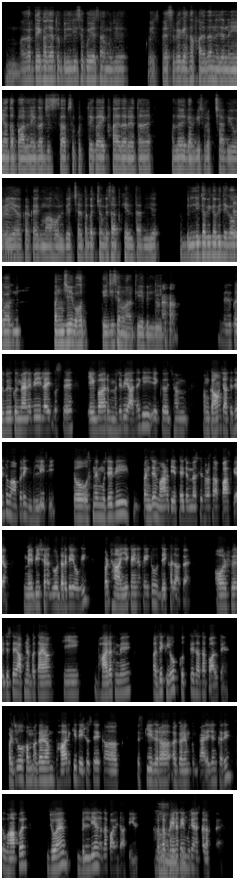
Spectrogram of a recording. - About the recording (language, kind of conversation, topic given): Hindi, unstructured, कुत्ता और बिल्ली में से आपको कौन सा पालतू जानवर अधिक पसंद है?
- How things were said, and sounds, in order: in English: "स्पेसिफिक"; other background noise; tapping; other noise; in English: "लाइक"; in English: "मेबी"; in English: "बट"; in English: "कंपैरिजन"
